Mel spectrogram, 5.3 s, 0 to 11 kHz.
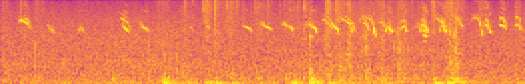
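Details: Five-week-old Swedish Flower Hen chicks, hatched 26 February 2022, with a Silkie chick of the same age: many high, short, downslurred peeps in quick bursts, growing busier toward the end, over soft rustling and scratching noises.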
